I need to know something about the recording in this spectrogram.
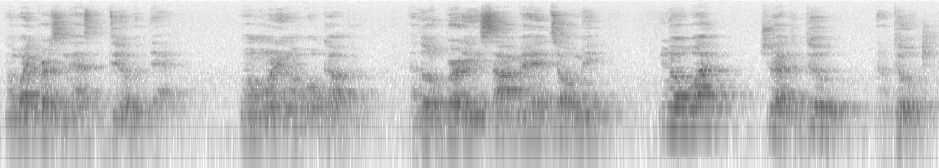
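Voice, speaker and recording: A man acting in a live staged reading as an earnest, principled, defiant boxer, with a halting but insistent delivery. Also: mid-range voice, fairly even intonation, darkish tone, natural voice. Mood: impassioned. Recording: very echoey distant room recording, faint noise.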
